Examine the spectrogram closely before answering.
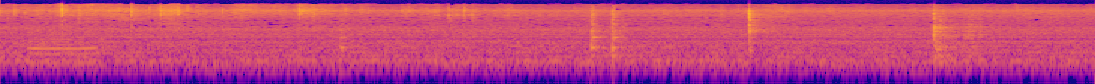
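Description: A wooden spatula knocks and scrapes against a pot.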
